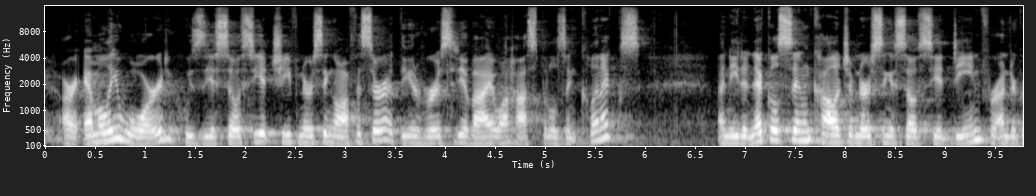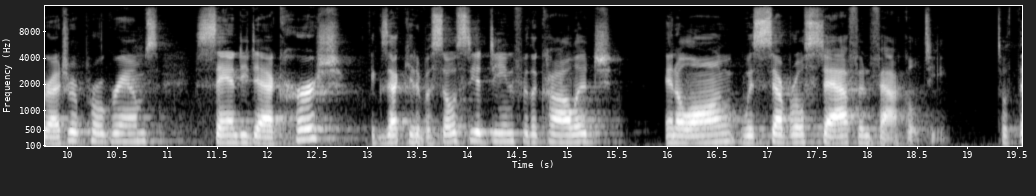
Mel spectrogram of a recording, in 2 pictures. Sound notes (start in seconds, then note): none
